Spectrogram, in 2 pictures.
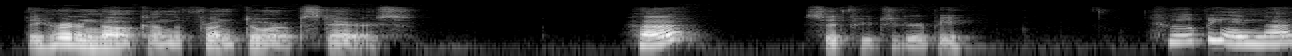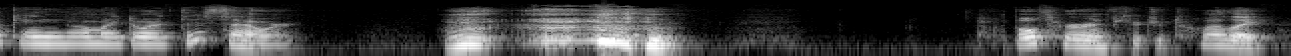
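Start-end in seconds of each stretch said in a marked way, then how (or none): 3.1-3.5 high, loud startled huh; sudden high squeak of surprise. Acted. Character startled awake. 5.8-8.0 higher, puzzled mare voice; lightly voiced puzzled mare; a hint of a confused mother; Future Derpy voice. 8.7-9.9 loud throat clear. Real, not acted.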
